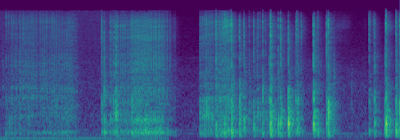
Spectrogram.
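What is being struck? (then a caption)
Small aluminum case with textured lid. Long fingernails scratch across the textured metal lid of a small, hollow aluminum briefcase in a steady rasping sweep, then pause briefly. They follow with quick, bright taps on the lid, each one short and clicky with a hollow ring that stops almost at once.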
